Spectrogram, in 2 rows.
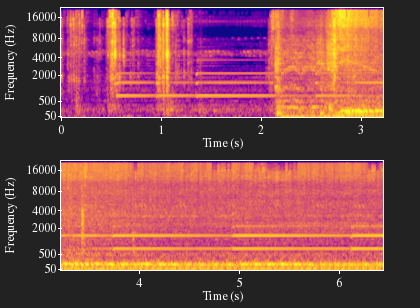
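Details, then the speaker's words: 1996 Chevrolet Camaro Z28, 5.7L LT1 V8, 4-speed automatic, tuned on a stock cam: a few chimes and a short crank, then it fires at once into a slightly lumpy, loping but steady idle. Normal cold start. "Because it is tuned, it does have a little bit of a lope to it. It is on a stock cam though. You can hear it purring away. Runs really good."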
